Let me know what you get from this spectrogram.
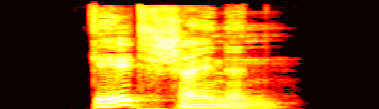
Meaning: dative plural of Geldschein
- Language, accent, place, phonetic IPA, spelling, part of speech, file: German, Germany, Berlin, [ˈɡɛltˌʃaɪ̯nən], Geldscheinen, noun, De-Geldscheinen.ogg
